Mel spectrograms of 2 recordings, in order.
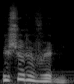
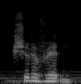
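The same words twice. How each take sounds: First: It is said in a normal speaking voice. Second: It is said in a deeper put-on voice.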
